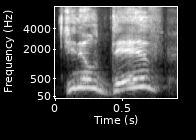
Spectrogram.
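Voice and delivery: high, loud retold question; mock challenging shout. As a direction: imitate a loud grilling of strangers. Phelps quizzing them, retold.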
